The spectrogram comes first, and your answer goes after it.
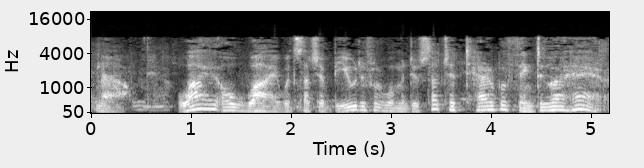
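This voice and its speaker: An actor playing a flattering, theatrical hairdresser, a smooth-talking charmer in a radio comedy drama. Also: male voice, medium pitch, normal speed, muffled recording, close to an everyday voice. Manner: gushing, theatrical.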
